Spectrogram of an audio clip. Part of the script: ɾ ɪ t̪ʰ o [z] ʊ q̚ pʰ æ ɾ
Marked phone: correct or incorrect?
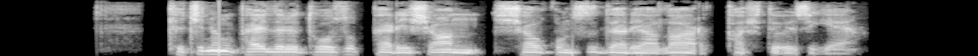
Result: correct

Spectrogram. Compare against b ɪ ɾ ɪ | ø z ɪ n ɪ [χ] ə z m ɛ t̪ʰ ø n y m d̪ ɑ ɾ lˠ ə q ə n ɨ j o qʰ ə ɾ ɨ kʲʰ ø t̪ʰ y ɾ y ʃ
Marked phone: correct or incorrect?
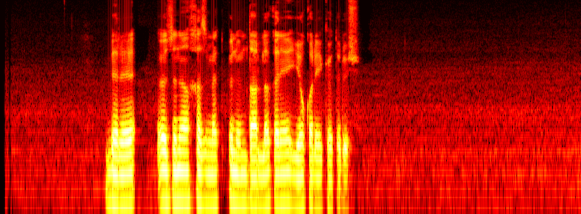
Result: correct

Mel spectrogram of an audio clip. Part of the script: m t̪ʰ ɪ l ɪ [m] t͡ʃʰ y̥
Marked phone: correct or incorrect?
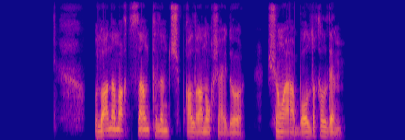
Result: correct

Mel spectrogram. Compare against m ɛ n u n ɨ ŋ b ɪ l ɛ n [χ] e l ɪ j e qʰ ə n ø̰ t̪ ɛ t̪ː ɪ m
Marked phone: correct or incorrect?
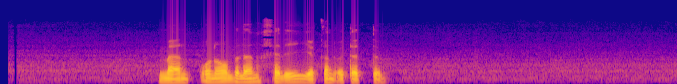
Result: correct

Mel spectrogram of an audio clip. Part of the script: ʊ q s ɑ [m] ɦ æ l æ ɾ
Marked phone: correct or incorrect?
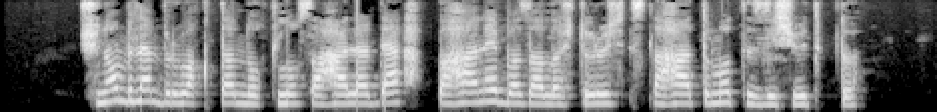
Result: incorrect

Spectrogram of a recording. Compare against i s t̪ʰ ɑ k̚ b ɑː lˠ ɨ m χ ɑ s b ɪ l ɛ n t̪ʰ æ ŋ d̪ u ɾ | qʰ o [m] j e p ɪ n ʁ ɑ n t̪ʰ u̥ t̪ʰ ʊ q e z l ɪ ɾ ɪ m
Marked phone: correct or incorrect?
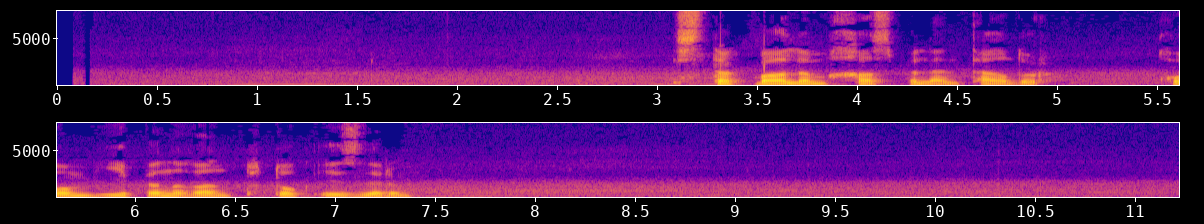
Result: correct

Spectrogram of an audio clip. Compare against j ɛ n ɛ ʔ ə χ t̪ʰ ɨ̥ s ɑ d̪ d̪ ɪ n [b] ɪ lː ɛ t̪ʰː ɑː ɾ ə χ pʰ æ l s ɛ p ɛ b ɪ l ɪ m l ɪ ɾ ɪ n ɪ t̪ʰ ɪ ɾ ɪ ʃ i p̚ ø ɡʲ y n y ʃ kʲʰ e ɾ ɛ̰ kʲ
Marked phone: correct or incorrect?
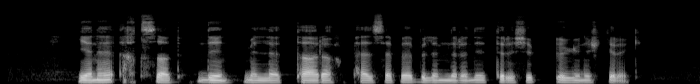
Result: incorrect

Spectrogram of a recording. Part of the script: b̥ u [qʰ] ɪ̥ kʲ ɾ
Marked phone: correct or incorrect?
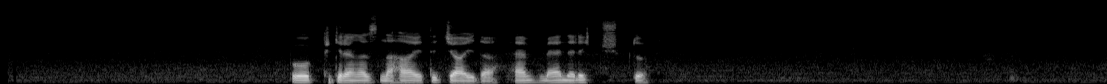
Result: incorrect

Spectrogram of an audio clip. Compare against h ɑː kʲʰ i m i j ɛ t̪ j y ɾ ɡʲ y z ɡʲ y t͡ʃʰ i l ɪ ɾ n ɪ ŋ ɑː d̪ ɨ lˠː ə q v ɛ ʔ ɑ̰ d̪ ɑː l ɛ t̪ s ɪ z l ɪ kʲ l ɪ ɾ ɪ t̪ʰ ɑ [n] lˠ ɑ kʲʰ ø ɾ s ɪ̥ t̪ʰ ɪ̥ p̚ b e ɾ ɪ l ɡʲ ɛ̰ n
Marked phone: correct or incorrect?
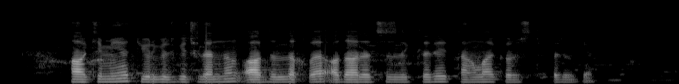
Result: incorrect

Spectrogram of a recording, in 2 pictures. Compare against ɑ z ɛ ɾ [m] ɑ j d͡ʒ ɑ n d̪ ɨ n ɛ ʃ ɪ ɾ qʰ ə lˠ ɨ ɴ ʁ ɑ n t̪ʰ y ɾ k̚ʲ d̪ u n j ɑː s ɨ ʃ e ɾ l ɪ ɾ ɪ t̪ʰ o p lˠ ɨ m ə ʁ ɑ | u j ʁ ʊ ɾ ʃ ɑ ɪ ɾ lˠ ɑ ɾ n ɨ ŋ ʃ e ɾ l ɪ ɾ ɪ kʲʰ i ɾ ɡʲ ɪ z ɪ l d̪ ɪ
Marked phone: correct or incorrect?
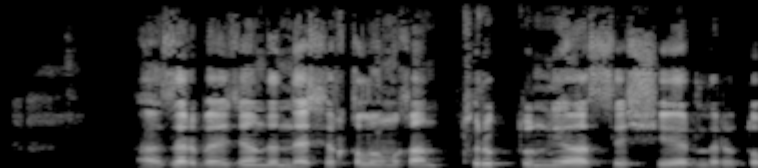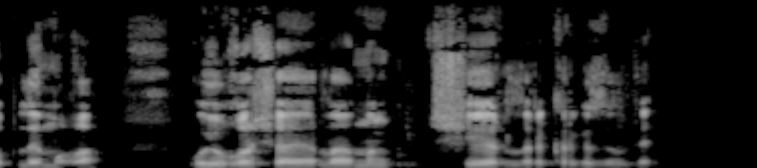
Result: incorrect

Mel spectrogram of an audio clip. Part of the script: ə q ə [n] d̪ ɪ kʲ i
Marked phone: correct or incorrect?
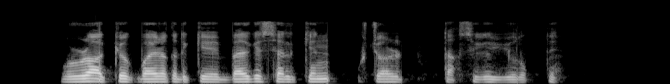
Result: incorrect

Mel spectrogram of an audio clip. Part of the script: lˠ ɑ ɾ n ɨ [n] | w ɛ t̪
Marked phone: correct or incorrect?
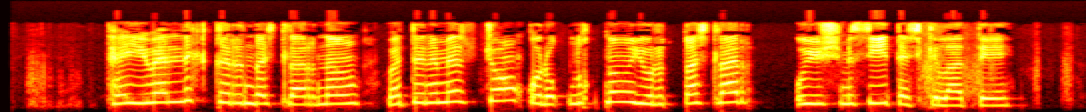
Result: incorrect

